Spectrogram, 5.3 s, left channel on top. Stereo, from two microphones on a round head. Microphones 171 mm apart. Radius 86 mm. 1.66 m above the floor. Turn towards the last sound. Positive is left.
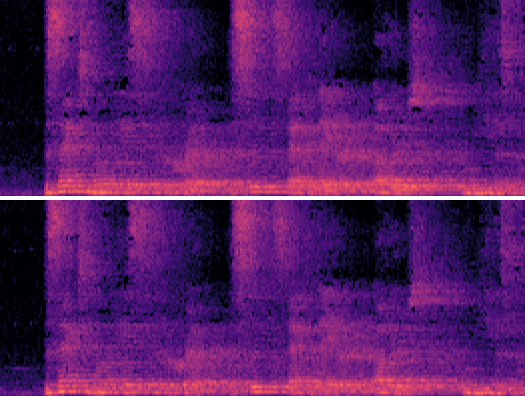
turn(degrees=10)  # may be behind; listen again after turning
